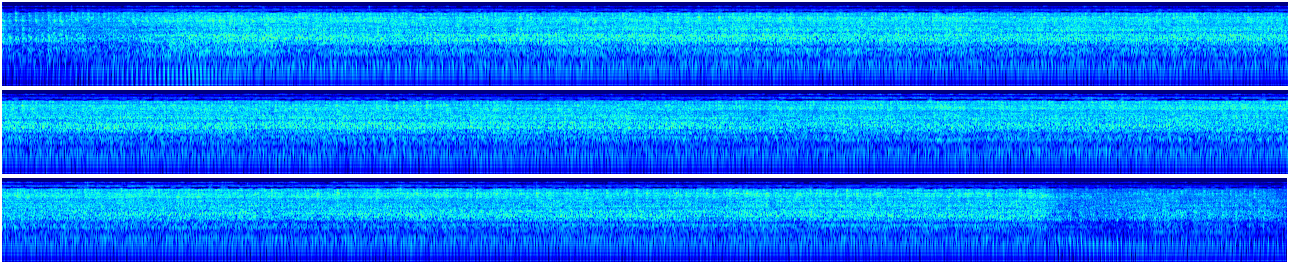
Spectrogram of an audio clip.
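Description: Tractor diesel engine running at a steady pace while the tractor travels with its seed drill in tow. The engine picks up about a second in, holds an even note, and drops back lower near the end.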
